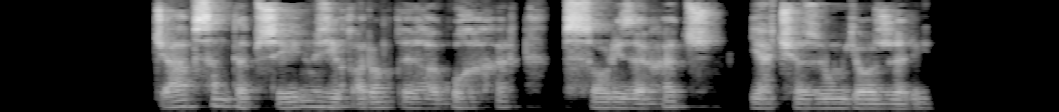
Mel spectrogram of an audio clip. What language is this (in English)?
Kabardian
